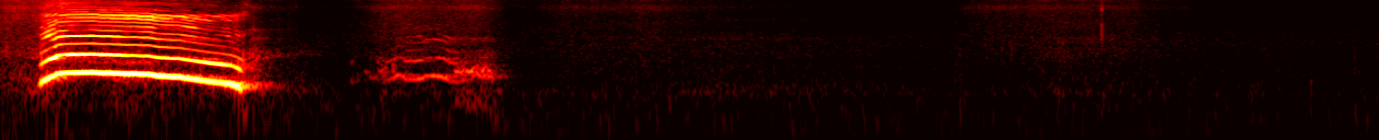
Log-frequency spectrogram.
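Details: A pet dog howls like a wolf: one bright, sustained note of about a second that bends downward at the end, then a faint short murmur, followed by silence.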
